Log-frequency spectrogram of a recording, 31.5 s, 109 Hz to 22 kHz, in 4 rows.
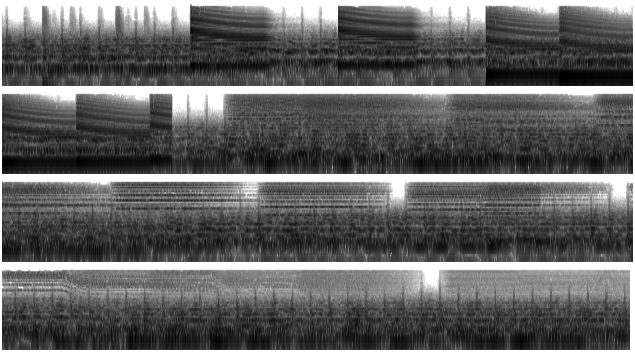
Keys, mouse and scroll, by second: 4.8-7.8 drag, 11.8-16.8 drag, 17.4 drag, 17.8-18.5 drag, 18.5 click, 19.2 click, 20.4 click, 22.4-26.9 drag, 27.0 click, 27.3 click, 27.5-29.1 drag, 29.3-31.5 drag.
